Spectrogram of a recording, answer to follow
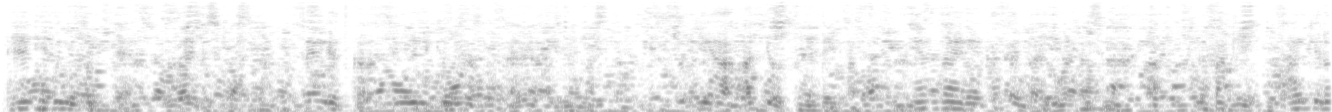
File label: test male synthconv 130ms 1m src; SiSEC08; SiSEC underdetermined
